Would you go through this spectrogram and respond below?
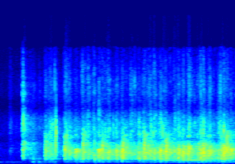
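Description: Audience applause welcoming a panel at a women in sport discussion begins with a few claps, then swells into sustained, dense clapping from a large crowd.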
